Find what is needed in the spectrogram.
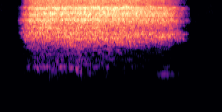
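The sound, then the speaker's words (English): One deep breath in during guided breathwork, a smooth, airy hiss that rises quickly, holds steady for nearly two seconds, then stops abruptly. “So with that, why don't we all just take a nice deep breath in”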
